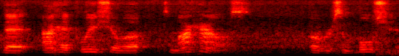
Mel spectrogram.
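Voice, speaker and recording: A man's voice: fairly low pitch, steady tone, moderate pace, distant mic. A man with a belligerent, defensive and argumentative manner, insisting on his side in a heated conversation. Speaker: police sergeant being questioned. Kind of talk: heated self-justifying conversation. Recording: background noise from body camera.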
